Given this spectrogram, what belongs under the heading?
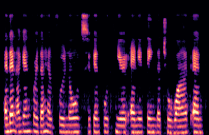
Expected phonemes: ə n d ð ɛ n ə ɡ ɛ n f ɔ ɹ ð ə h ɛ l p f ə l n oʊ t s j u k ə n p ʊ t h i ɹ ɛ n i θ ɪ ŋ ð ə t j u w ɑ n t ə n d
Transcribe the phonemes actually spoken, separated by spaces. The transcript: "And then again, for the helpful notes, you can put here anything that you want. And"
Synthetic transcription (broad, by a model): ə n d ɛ n ə ɡ ɛ n f ɔ ɹ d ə h ɛ l p f ə l n oʊ t s j u k ə n p ʊ t h i ɹ ɛ n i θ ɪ ŋ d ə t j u w ɑ n t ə n d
